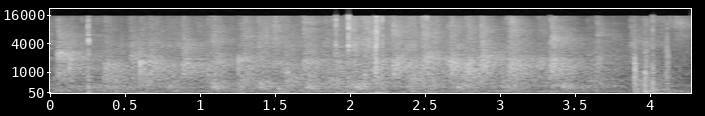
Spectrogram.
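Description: Audience applauding: dense, steady clapping that dies away just before the next speaker begins.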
